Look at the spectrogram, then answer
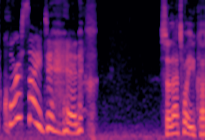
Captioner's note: laughs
